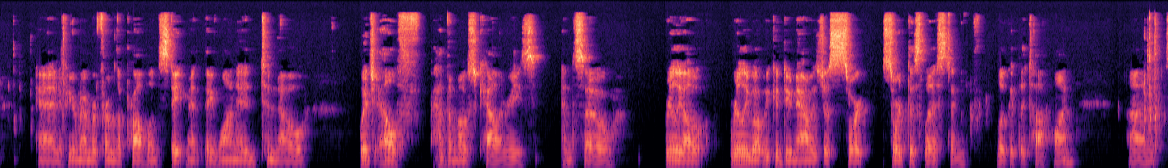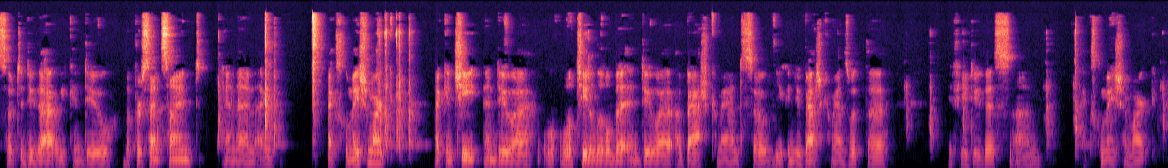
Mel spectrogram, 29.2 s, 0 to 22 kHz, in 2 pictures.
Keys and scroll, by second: 0.1-0.7 typing, 14.3 shift+;, 16.1 typing, 17.9 shift+1, 19.0-20.0 typing, 25.9 Left, 25.9-28.1 typing, 29.0 Right, 29.1 Left.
